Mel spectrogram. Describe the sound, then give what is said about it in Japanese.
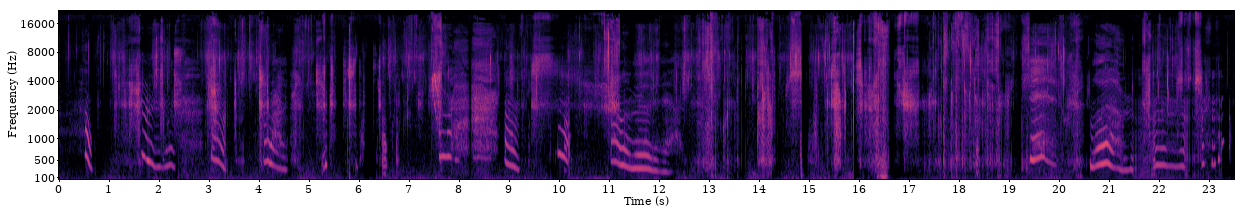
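Close ASMR ear-eating mouth sounds, starting on the outer ear: many wet clicks, smacks and crunchy nibbles in an irregular rhythm, mixed with soft voiced breaths and sighs. “じゃあお耳食べてあげるね。まずは外側から。”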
